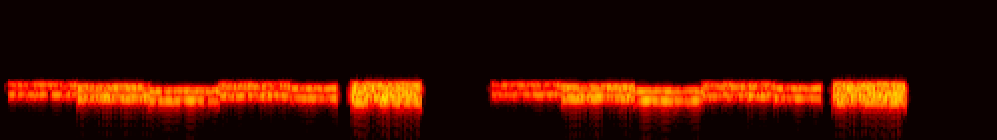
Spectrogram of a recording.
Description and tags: Even more melodic patterns loops and elements.
image, sound, space, synth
